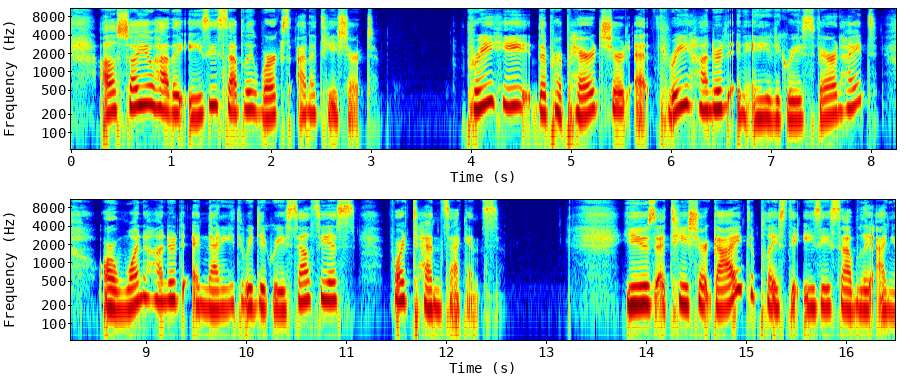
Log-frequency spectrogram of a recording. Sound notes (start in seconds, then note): none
